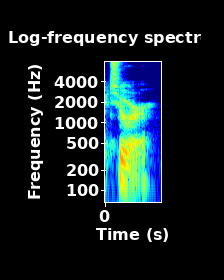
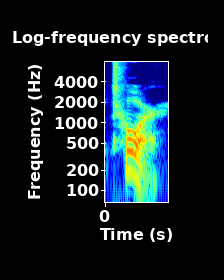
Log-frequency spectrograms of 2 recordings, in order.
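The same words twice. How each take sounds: First: The word does not sound like 'tor'. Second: The word sounds the same as 'tor'. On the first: This is the other person's pronunciation. "I don't say tour" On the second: This is the speaker's own usual pronunciation. "It's a homophone with the mountain peak tour"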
